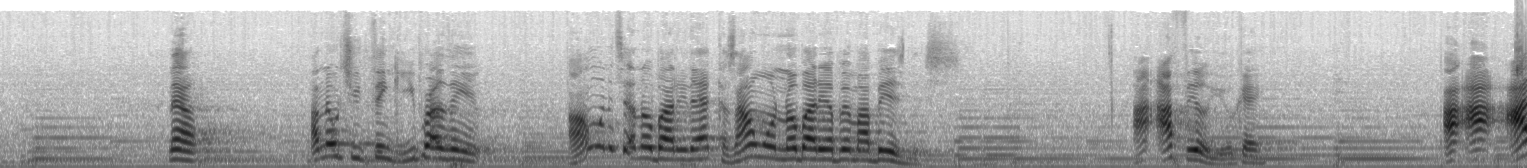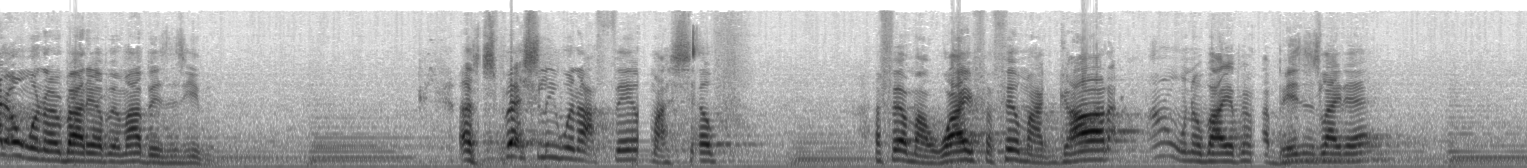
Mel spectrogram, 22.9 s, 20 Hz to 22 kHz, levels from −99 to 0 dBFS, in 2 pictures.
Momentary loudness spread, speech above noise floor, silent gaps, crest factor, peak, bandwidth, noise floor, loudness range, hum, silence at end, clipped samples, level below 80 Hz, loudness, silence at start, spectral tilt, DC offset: 25 LU; 25 dB; none; 18 dB; 0 dBFS; 17 kHz; -41 dBFS; 8 LU; none; 0 s; under 0.1%; -46 dBFS; -16 LUFS; 0.15 s; -4.5 dB/octave; under 0.1%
